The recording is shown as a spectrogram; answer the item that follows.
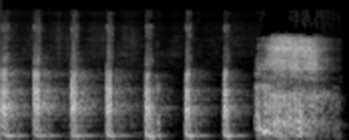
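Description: A man laughing: a quick run of short, fading ha-ha pulses, about five a second, ending in a breathy exhale near the end.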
